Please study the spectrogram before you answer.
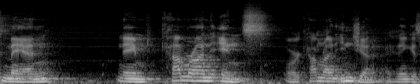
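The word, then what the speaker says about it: Kamran İnce: I studied with this man named Kamran Ince, or Kamran Ince, I think is how it's actually pronounced.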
